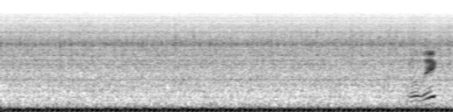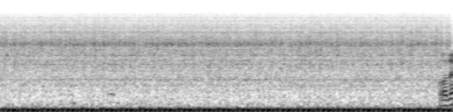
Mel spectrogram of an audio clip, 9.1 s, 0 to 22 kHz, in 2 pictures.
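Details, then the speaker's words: Early-1980s (81–82) Dodge 1-ton truck V8, sat about two years, running after a leaking line fitting was resealed, only two or three gallons of fresh fuel in: deep, even rumble at steady idle, no misses; normal idle. "was a pretty easy fix seems to be running pretty good"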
